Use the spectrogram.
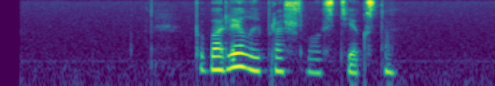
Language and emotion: Russian, neutral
